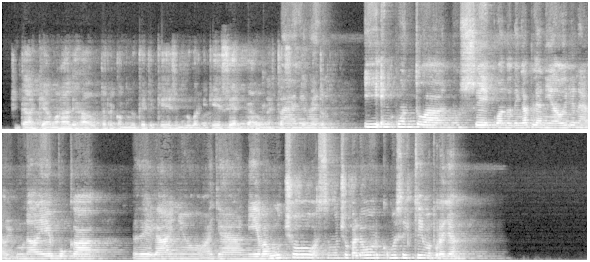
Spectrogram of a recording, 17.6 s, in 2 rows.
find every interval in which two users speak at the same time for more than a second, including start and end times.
3.4-4.8

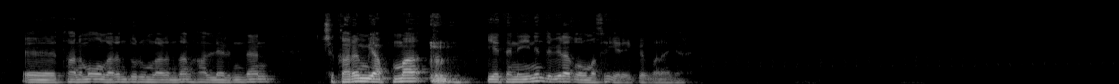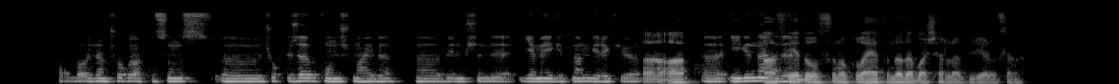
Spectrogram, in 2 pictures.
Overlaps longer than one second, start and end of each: none

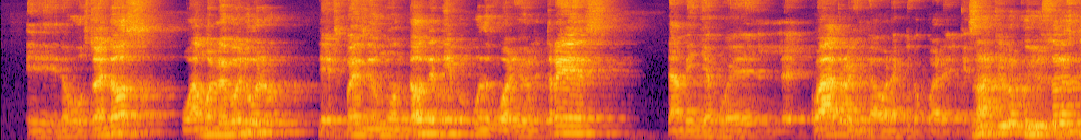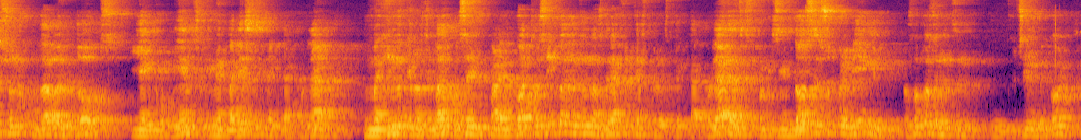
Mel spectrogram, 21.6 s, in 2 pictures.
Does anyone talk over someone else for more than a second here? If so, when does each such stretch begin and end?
none

